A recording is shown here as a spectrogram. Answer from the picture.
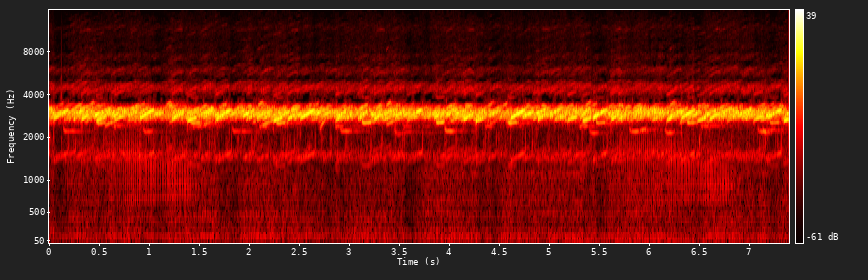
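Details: Dense chorus of spring peepers from a nighttime frog pond early in the year, high whistled peeps overlapping continuously into a ringing drone, slight dips in loudness around the first and sixth seconds.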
